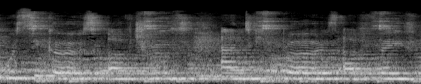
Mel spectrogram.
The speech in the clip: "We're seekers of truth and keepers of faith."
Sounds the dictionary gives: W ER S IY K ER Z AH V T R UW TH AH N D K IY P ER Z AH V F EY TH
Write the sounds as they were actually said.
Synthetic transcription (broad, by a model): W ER S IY K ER Z AH V T R UW TH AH N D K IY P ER Z AH V F EY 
